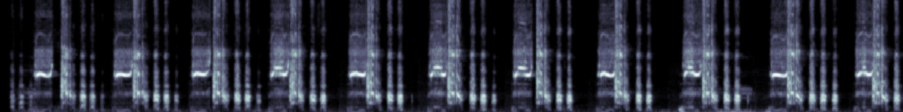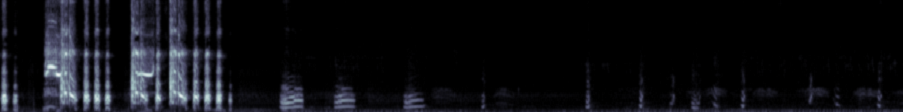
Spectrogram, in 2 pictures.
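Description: Grey francolin (teetar) calling: a loud, harsh call repeated about once a second for some eleven seconds, then three fainter calls, then only faint scattered chirps.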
